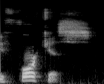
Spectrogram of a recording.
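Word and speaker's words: Phorcys: I said, but the original Greek pronunciation was probably Forcus. And she said, Forcus? Why? And I said, well, because, you know, the original Greek, the C's were almost always hard K's.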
